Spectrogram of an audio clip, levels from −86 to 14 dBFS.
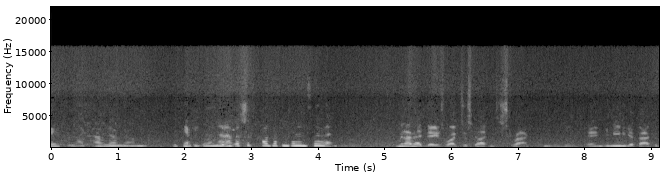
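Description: Noise suppressor artifacts run through the whole clip: the background, which sits only about 9 dB under the speech, is pulled down by about 21 dB frame by frame. Speech cut by the noise suppressor follows from 0.0 to 2.38 s, where roughly two seconds of speech are dragged down as much as about 22 dB. It recurs from 2.61 to 3.63 s (about half a second affected, up to about 21 dB), from 3.85 to 4.89 s (about 0.7 s, up to about 22 dB), and from 5.16 s to the end (up to about 22 dB). Unlike the general background suppression, these spans swallow soft consonants and endings, so the speech itself sounds faint and gapped.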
